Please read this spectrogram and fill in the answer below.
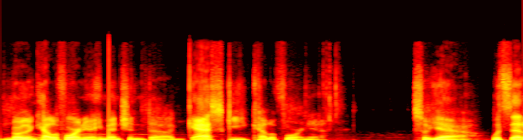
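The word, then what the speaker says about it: Gasquet: You spell it like gasket. Pronounced Gaski.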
